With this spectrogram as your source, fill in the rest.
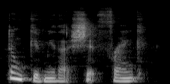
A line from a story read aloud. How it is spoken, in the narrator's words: Trixie snapped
